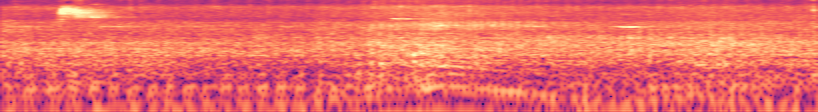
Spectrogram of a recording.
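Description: A jeepney engine rumbles close by.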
